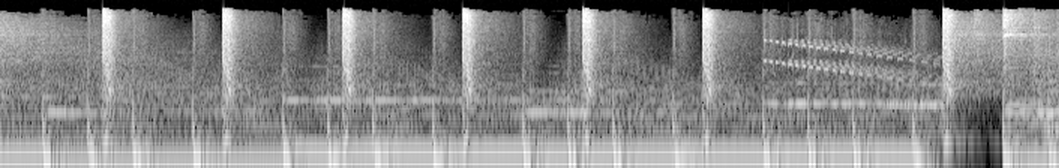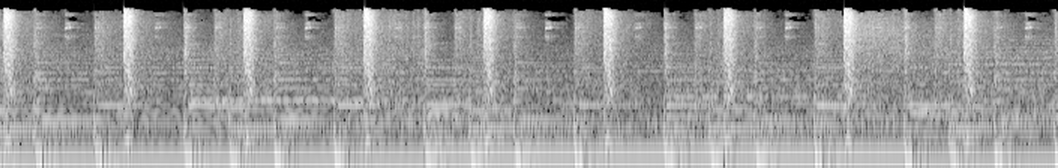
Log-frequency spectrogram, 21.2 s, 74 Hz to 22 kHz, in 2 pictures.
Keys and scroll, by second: 1.8 space, 2.5 z, 3.2 p, 9.1 space, 10.4 space, 11.9 space, 13.6 space, 18.2 ctrl+z.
